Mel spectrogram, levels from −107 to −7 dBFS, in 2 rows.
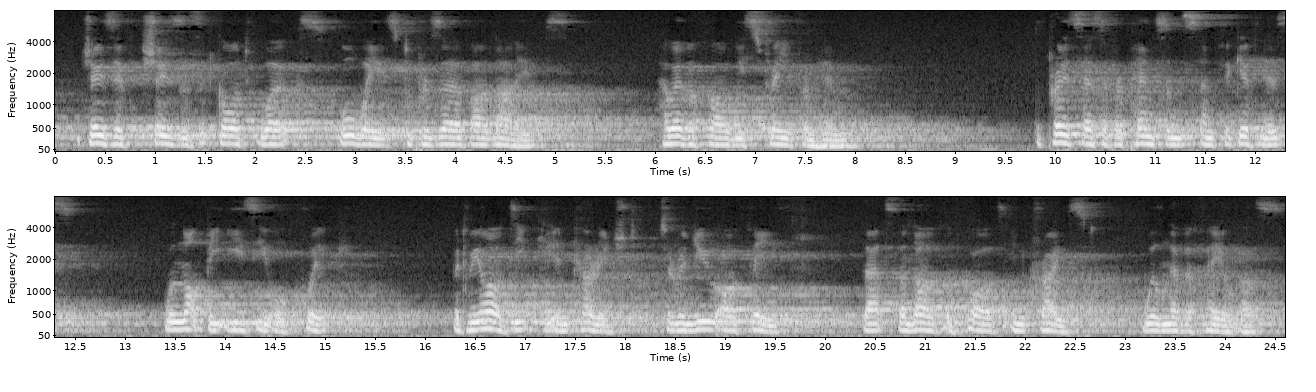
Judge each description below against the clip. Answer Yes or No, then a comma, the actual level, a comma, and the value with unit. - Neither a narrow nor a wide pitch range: No, narrow, 1.8 semitones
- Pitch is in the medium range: Yes, medium, 150 Hz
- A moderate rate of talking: No, slow, 120 wpm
